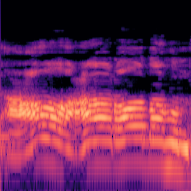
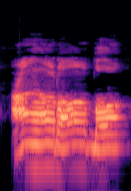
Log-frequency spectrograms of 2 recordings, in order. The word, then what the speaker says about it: عارض: غلط أن أقول عارضهم، فخمت العين، العين مرقق مستفل، حرف مستفل، فيجب أن نخلص الحروف المفخم من المرقق. عارا عارارا قرع الراء بدون أن أكور، عارو عارو خطأ، ض عارا ضو ضو هذه أيضا خطأ، لا تكوير للشفاه، انتبهوا الصح عارض عارض هو هم وليس هم، تفخمها بسبب مجاورتها لحرف الضاد المفخم.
